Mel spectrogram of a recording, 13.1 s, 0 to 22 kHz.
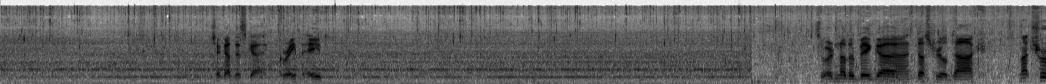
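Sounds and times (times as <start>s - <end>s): diesel machinery humming: 0.0s - 11.6s
water washing: 0.0s - 13.0s.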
